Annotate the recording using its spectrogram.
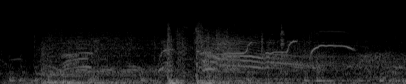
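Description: A bow string twangs as an arrow is loosed.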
